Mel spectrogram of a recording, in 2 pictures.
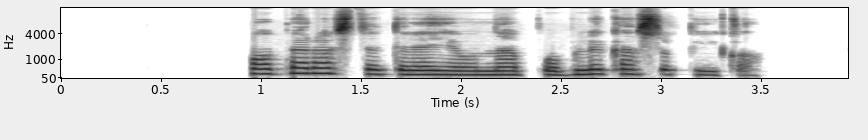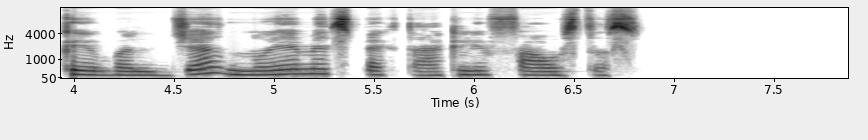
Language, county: Lithuanian, Kaunas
